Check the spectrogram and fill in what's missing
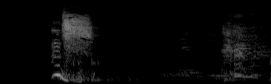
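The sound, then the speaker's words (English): A person fakes a sneeze, one sharp, loud, breathy burst, followed a moment later by a softer, hissy second burst of breath. “I did it so that you can say that. You know, and then it's almost a greeting. How are you? God bless you.”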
